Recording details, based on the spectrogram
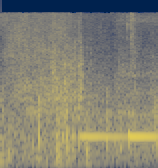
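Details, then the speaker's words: Power window on a truck scraping as the glass travels: a steady motor hum under a rough, gritty, sandpaper-like drag of the glass rubbing its channel. "I wonder you could hear you could hear the window is scraping you hear this one man it's like sandpaper horrible"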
